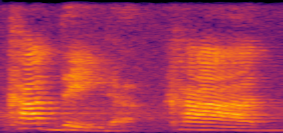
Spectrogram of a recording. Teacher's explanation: A sílaba dei é a mais forte. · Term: palavra paroxítona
